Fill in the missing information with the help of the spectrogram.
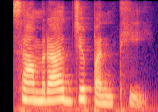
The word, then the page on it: साम्राज्य-पंथी: Hindi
